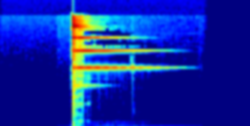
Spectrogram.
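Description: A small bell dings and rings out.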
